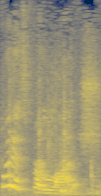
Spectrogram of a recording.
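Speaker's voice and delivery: slow, rising at the end, pitch lifting on "lunch".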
